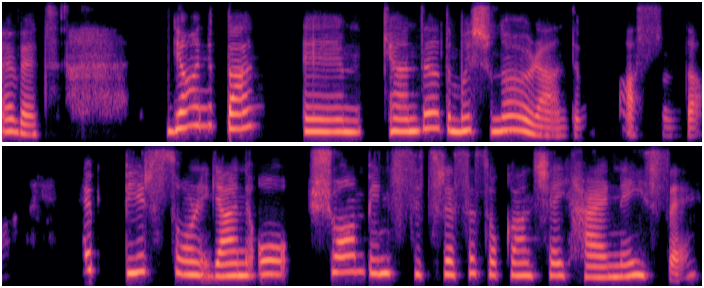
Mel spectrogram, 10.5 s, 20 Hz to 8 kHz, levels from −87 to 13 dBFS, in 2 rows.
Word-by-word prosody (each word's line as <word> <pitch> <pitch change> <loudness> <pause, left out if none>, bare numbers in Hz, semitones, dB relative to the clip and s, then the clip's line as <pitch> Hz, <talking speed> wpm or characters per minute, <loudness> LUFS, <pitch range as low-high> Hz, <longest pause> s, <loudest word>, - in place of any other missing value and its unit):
evet. 215 -6 0 1.0
Yani, 370 +6 +3
ben, 325 +4 +4 0.3
emm, 255 -1 +3 0.2
kendi 265 +4 +3
adıma 280 -4 +3
şunu 265 0 +1
öğrendim 185 -11 -1 0.3
aslında. 170 -1 -9 0.6
Hep 365 +2 -2 0.2
bir 315 +2 +4
sonra, 285 -5 0
yani 255 +1 +4
o 285 0 +1
şu 330 - -1
an 340 +1 +2
beni 305 0 +2
strese 280 -1 -3
sokan 265 -3 -2
şey 260 0 -2
her 225 -1 0
neyse, 260 +3 -1
265 Hz, 125 wpm, -17 LUFS, 255-305 Hz, 1.0 s, ben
